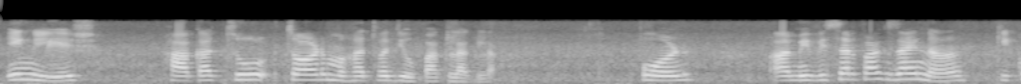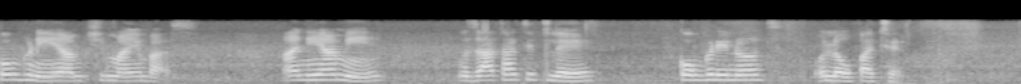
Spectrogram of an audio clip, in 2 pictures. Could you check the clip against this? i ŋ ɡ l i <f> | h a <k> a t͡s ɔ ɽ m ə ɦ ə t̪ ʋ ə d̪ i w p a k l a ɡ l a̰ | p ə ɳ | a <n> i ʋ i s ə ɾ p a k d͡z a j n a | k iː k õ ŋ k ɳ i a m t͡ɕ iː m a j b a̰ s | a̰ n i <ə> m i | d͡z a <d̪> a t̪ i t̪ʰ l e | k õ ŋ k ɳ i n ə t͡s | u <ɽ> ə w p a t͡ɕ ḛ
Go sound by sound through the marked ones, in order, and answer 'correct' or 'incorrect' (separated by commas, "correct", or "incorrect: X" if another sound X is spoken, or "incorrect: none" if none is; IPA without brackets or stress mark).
incorrect: ɕ, correct, incorrect: m, incorrect: a, incorrect: t̪, incorrect: l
